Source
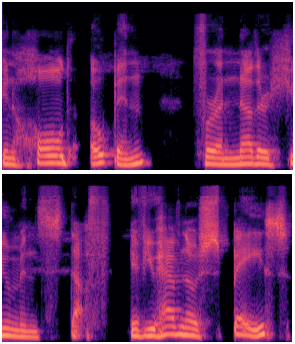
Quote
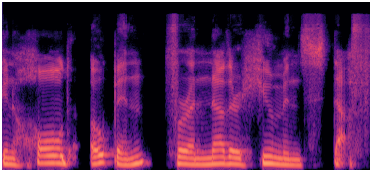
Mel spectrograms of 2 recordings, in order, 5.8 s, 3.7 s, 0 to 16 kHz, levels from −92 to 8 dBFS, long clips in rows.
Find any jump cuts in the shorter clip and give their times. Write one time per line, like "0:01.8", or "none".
0:01.5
